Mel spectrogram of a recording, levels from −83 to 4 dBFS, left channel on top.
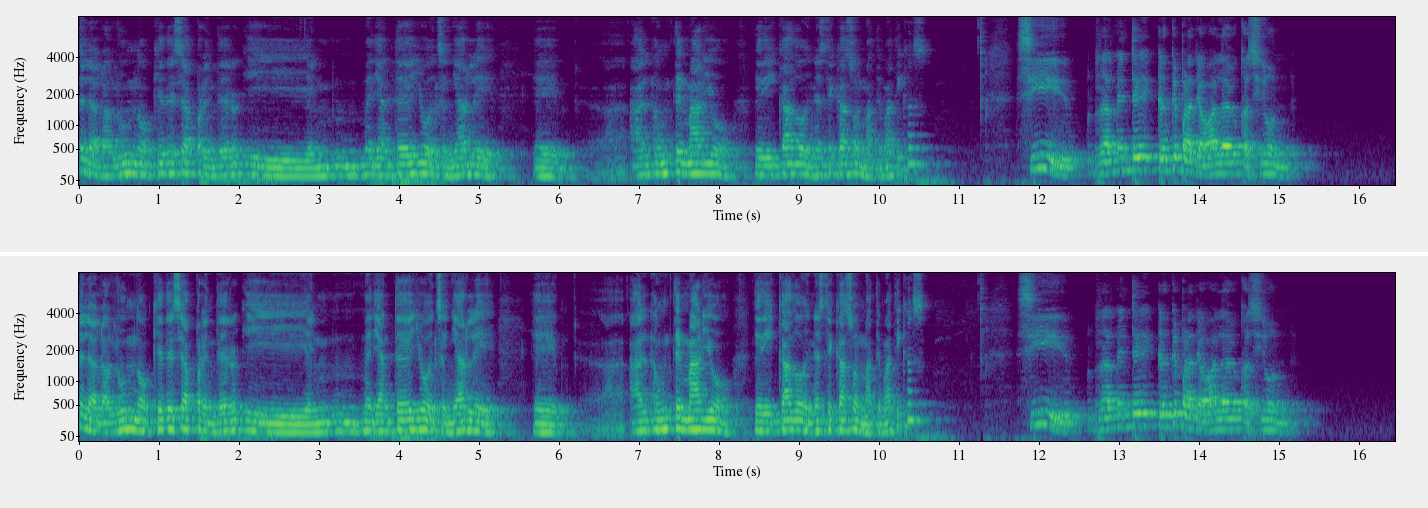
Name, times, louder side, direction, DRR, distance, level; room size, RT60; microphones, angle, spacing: voice 1, 0.0-5.2 5.7-6.0 6.4-8.1 8.4-10.5, right 3 dB, 85° right, 8 dB, 0.3 m, -20 dB
voice 2, 11.4-15.2, left 2 dB, 20° left, 3 dB, 0.3 m, -23 dB
2.4 x 2.2 x 2.3 m, 0.72 s
head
